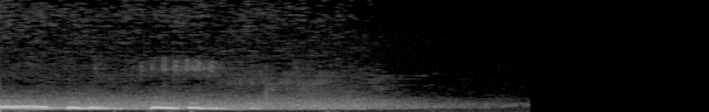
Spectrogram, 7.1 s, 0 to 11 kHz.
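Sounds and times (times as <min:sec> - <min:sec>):
common wood pigeon cooing: 0:00.0 - 0:02.7
gentle background hiss: 0:00.0 - 0:05.3.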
